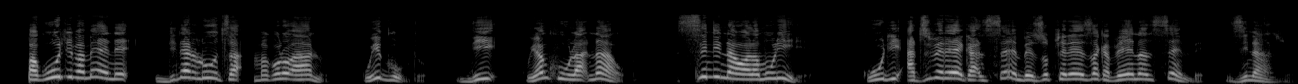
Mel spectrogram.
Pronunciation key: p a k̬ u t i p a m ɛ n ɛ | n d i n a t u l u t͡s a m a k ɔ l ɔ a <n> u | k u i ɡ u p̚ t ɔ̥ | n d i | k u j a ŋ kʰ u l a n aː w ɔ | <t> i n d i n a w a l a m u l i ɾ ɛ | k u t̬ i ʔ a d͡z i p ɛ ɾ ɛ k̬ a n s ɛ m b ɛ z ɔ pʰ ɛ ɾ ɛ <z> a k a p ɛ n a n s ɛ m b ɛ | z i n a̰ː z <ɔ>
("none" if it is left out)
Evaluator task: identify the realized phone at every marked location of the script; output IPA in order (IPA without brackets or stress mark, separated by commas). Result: n, s, z, ɔ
